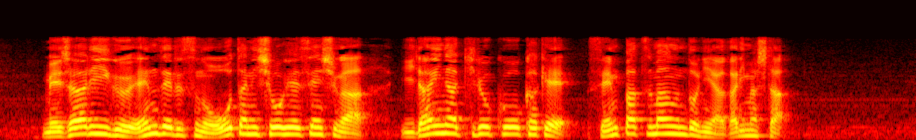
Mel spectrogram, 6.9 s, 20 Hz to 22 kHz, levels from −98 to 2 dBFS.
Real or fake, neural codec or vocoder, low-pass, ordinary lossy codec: real; none; 7.2 kHz; none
